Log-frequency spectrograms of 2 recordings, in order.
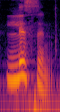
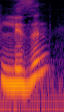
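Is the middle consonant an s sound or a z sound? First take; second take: s sound; z sound. First: The middle consonant is an s sound. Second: The middle consonant is a z sound. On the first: The speaker calls it right. "it's listen" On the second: The speaker calls it wrong. "It's not listen, they replace the s with a z"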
